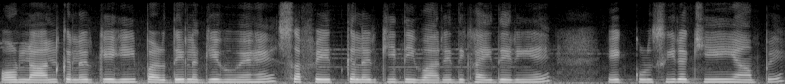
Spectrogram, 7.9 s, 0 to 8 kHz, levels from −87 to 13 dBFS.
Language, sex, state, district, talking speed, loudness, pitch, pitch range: Hindi, female, Maharashtra, Chandrapur, 175 wpm, -16 LUFS, 230 Hz, 225-235 Hz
